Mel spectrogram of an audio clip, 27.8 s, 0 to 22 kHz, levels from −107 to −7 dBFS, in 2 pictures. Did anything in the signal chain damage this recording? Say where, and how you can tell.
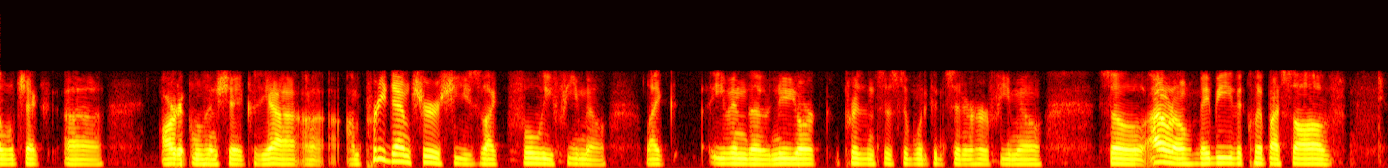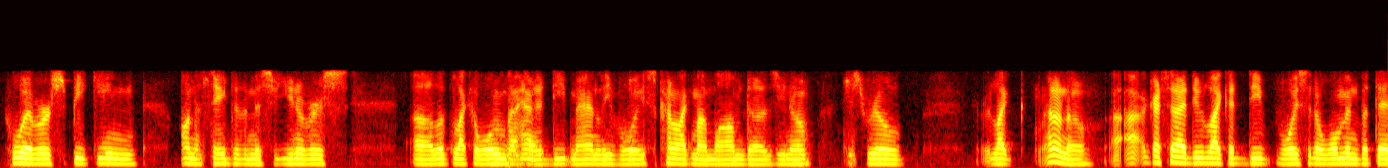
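Yes. AMR bit errors on the network link hit the speech at 1.70–2.18 s, 11.35–11.75 s, 13.24–13.66 s (between "the clip I saw" and "whoever speaking on"), 15.84–16.24 s, 18.80–19.42 s (after "uh looked like a") and 21.88–22.45 s (after "my mom does you"). In each, pitch and loudness hold but the sound turns hoarse and gargly. Weakly protected bits arrived corrupted, roughly 5 to 15 percent of them depending on the burst, so the decoder misplaced excitation pulses and mis-set fine gain and spectral values. The narrowband codec itself adds only light damage, consistent with its 12.2 kbps mode, though nothing above 4 kHz passes.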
